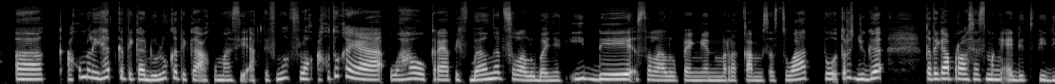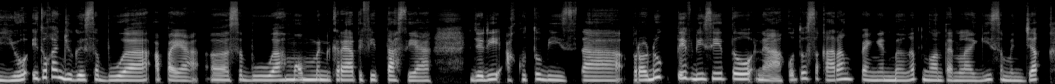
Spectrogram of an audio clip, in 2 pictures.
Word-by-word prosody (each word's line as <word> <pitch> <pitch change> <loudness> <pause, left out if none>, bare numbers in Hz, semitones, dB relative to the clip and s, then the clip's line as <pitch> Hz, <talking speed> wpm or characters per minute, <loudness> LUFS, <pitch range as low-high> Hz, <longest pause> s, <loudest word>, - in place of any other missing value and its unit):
eee, 235 -1 +5 0.2
aku 230 +4 -7
melihat 310 +1 +1
ketika 250 -5 +1
dulu 215 +6 +2
ketika 235 -9 -1
aku - - -24
masih 200 0 -2
aktif 210 +4 -6
nge-vlog, 265 -2 -1
aku - - -8
tuh 390 - -2
kayak, 250 - +5
wow 240 +4 +2
kreatif 215 -1 -2
banget, 245 +6 +3
selalu 205 -4 0
banyak 185 0 -1
ide, 240 -1 +4
selalu 190 -3 -2
pengen 185 -1 -2
merekam 185 0 -2
sesuatu, 230 +7 -1
terus 285 0 -2
juga 245 +5 +5 0.5
ketika 255 +1 +5
proses 245 -2 +1
mengedit 205 -4 0
video 190 0 +1
itu 325 +4 0
kan 335 -4 +2
juga 220 -3 +4
sebuah 190 -1 +1
apa - - -4
ya, 180 -1 -2 0.2
eee, 105 -1 -1
sebuah 200 0 -1
momen 210 -1 +3
kreativitas 205 -1 -1
ya, 180 -1 -3 0.4
jadi 200 +4 +2
aku 220 - -7
tuh 240 -2 -1
bisa 190 -1 -2
produktif 260 +10 +1
di 250 - +3
situ. 250 -1 +2
Nah 210 - -2
aku - - -6
tuh 275 - -2
sekarang 235 +3 -2
pengen 190 -3 -2
banget 185 +7 -4
ngonten 185 -3 -2
lagi 180 +4 -3
semenjak, 195 +1 -1
215 Hz, 160 wpm, -20 LUFS, 190-245 Hz, 0.5 s, eee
